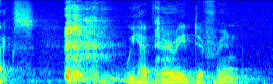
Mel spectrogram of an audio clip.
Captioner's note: coughing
